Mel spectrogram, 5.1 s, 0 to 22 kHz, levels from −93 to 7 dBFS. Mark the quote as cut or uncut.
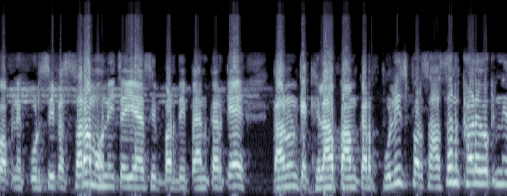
cut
